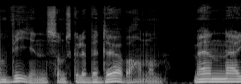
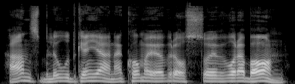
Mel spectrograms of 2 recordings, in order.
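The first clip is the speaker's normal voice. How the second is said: raised, higher crowd voice; narrated crowd shout, louder and higher; shouting back; 4 semitones higher, 5 dB louder than usual. A narrator's reading. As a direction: call it back loudly as the mob. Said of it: "folkmassan skrek tillbaka".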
